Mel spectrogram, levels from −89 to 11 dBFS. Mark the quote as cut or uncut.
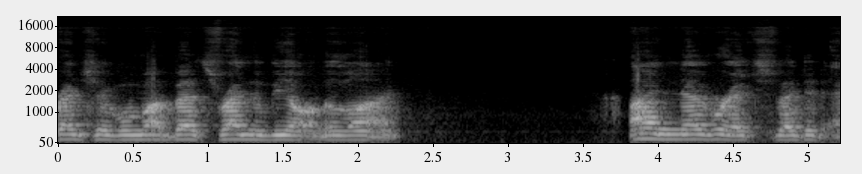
uncut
